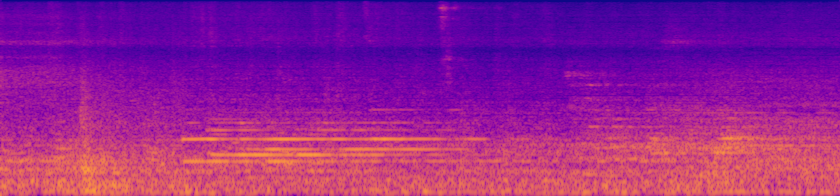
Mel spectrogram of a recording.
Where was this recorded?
in a subway station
